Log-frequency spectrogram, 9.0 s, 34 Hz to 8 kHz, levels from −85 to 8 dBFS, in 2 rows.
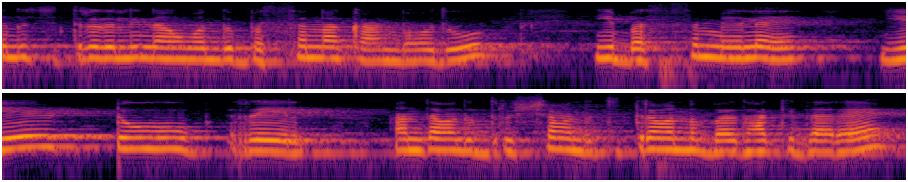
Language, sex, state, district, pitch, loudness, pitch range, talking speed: Kannada, female, Karnataka, Belgaum, 225 Hz, -21 LUFS, 210-240 Hz, 120 wpm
